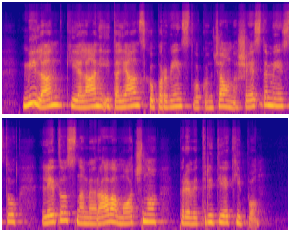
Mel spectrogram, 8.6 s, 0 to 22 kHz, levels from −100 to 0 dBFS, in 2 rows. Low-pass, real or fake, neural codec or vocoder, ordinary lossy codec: 19.8 kHz; fake; vocoder, 48 kHz, 128 mel bands, Vocos; Opus, 24 kbps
